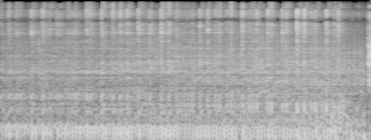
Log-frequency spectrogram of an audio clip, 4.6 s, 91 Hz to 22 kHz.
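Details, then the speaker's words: Yamaha F1ZR two-stroke after rehab for a noisy clutch housing, caused by a non-original bearing loosening the crankcase bearing seat. Fast, steady idle with a firm low throb and light clatter. The non-original dynamo sounds slightly rough; overall normal, quiet idle. "Bisa nih. Tadi nggak bisa starternya. Ya suaranya udah adem."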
